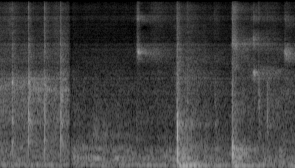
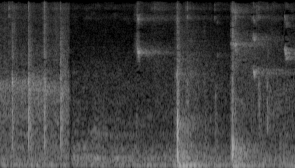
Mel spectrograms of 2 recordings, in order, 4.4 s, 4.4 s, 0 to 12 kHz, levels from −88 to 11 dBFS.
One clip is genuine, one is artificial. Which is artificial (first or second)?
first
